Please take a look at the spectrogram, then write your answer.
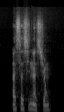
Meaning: first-person plural imperfect subjunctive of assassiner
- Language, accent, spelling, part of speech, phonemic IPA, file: French, France, assassinassions, verb, /a.sa.si.na.sjɔ̃/, LL-Q150 (fra)-assassinassions.wav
